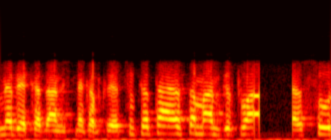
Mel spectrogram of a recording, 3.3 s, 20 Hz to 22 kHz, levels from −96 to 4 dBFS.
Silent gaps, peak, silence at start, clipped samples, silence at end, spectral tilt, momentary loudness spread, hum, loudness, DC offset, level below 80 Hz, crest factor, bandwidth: none; -10 dBFS; 0 s; under 0.1%; 0 s; -8.5 dB/octave; 6 LU; none; -26 LUFS; under 0.1%; -62 dBFS; 16 dB; 3.8 kHz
